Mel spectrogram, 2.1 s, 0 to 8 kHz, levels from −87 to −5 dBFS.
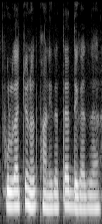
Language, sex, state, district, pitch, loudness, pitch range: Chakma, male, Tripura, Dhalai, 145 Hz, -14 LUFS, 135-155 Hz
